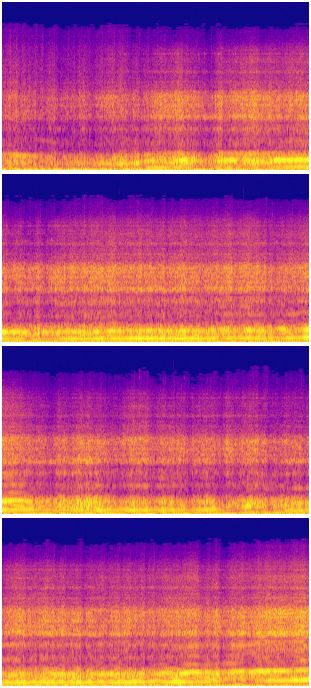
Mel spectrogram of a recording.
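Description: Dirt-circuit race car's engine running hard, heard from inside the stripped cabin over a heavy deep rumble. Its pitch holds and steps up, drops briefly about two-thirds of the way through as the driver lifts off, then climbs again near the end.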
